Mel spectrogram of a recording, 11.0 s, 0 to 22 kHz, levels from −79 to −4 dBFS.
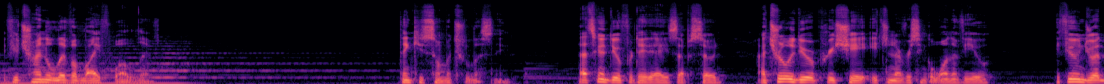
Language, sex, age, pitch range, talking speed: English, male, 30-49, 90-105 Hz, 200 wpm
